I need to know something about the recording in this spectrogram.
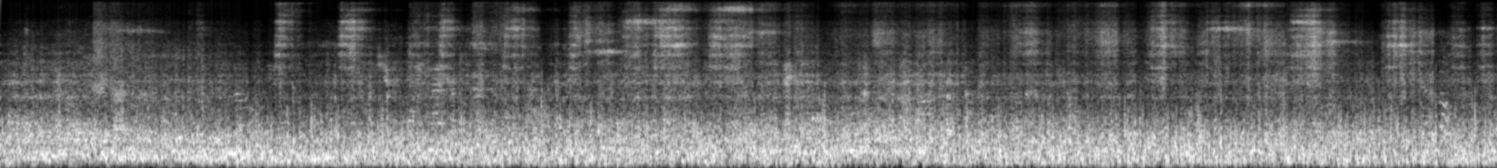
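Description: Wheels clatter and squeal on the rails.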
